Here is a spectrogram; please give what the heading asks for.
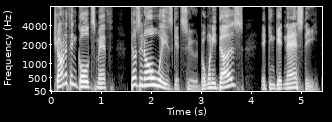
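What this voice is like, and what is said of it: Put-on accent. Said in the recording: “I'm going to drop the accent. It was fun to do”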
